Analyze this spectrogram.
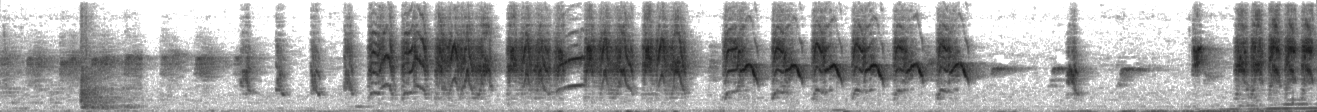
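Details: Ruby-cheeked sunbird in lively full song with shooting notes: high thin chirps and trills, then rapid repeated bright notes several per second, fast sputtering phrases around the upper range with brief pauses.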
